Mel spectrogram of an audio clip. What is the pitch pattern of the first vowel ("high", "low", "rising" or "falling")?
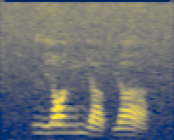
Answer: high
